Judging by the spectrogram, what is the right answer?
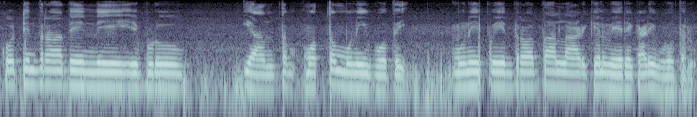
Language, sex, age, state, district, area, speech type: Telugu, male, 18-30, Telangana, Jayashankar, rural, spontaneous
